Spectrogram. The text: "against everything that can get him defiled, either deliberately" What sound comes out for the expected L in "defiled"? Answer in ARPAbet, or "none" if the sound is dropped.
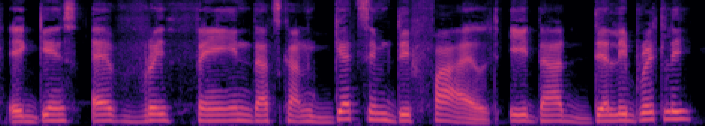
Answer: L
